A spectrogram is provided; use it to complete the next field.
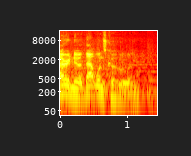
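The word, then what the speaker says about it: Cú Chulainn: somewhat often, like Saoirse, and that's not actually pronounced like Sauriers. I already knew it. That one's Kahulin. Not Choo Choo Lane.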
